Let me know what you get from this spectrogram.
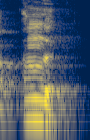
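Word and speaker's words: ङ: ख ग घ ये, इसको अड़े नहीं बोलते दोस्तों, क्या नहीं बोलते, अड़े। बचपन से हमारी जो आदत पड़ी हुई ना, कै ख घ ड, अड़े नहीं है, ये क्या होगा, इसका उच्चारण होगा अंग।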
